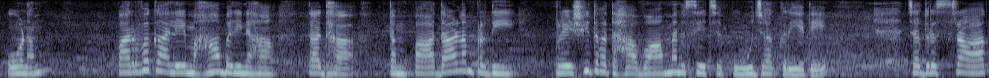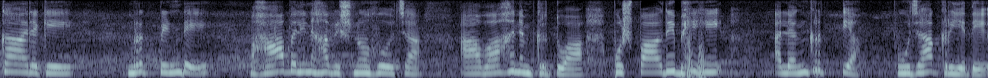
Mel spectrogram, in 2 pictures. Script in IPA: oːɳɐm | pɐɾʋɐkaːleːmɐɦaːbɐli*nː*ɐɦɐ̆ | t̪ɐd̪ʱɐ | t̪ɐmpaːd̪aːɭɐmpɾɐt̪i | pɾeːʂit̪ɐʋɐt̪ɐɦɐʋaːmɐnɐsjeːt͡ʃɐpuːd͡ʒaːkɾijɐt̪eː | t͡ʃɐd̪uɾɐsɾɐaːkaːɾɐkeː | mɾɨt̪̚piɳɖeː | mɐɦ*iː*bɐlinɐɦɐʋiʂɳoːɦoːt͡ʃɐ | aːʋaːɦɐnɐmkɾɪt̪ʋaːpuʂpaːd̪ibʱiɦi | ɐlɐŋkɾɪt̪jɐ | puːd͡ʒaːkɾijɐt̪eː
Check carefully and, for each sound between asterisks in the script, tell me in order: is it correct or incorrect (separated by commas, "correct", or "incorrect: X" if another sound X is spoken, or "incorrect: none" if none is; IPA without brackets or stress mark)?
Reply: incorrect: n, incorrect: aː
